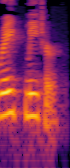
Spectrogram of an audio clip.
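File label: "RATE METER", English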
